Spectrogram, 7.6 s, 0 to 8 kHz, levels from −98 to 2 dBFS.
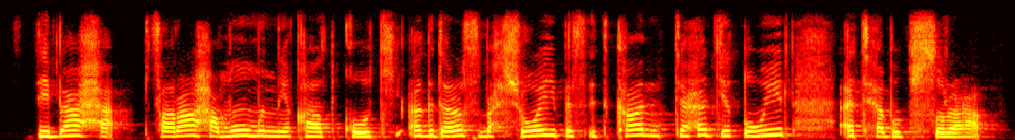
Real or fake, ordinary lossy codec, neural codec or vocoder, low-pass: fake; none; codec, 16 kHz, 16 kbps, FreqCodec, larger model; 7.2 kHz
